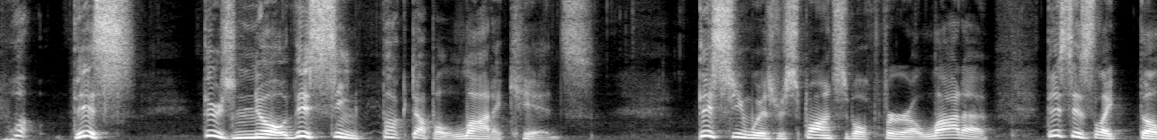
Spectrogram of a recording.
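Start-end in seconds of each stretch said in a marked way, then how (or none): none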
